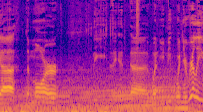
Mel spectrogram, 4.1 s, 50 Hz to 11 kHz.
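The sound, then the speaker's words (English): A Porsche 911 engine accelerates, with its exhaust valve opening the second pipe, giving a steady low rumble beneath continuous talk. “when I'm accelerating, they open the second pipe so that you get better exhaust flow.”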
